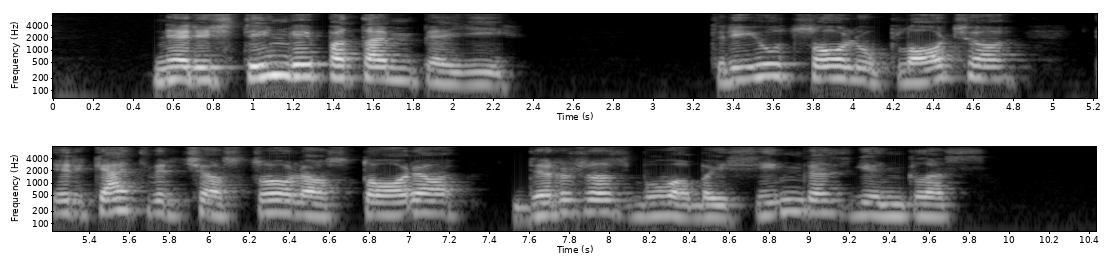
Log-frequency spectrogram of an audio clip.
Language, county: Lithuanian, Panevėžys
